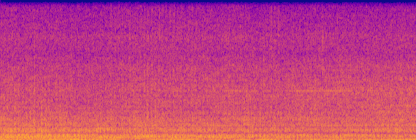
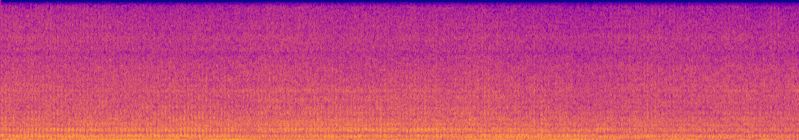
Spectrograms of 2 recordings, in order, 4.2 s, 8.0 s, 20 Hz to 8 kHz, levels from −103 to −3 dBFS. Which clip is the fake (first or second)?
second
